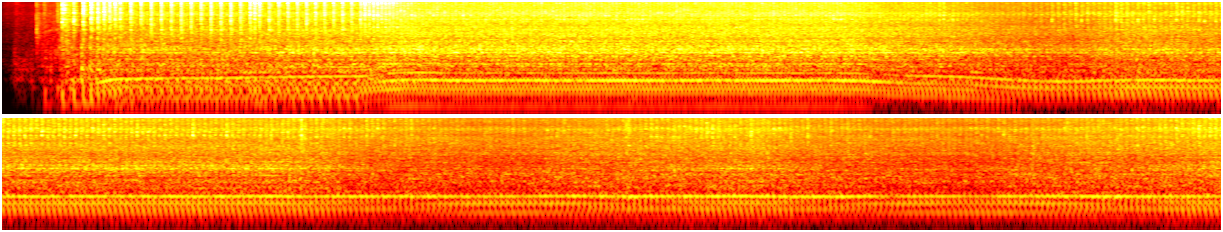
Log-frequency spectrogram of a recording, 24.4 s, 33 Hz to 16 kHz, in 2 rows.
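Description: A Mountfield SP536 petrol lawn mower, serviced after more than nine years in storage, starts on the first pull with the choke on. Its small engine then runs loud and steady close by, with the pitch shifting slightly as it settles.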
